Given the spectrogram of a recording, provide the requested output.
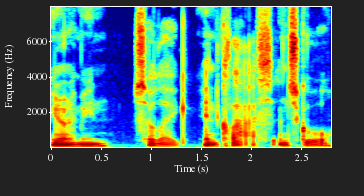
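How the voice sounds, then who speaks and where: A man speaks at a moderate pace with a very deep, low pitch and vocal fry. The sound is dry and close, with no echo. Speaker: ASMR content creator. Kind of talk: casual talk to camera. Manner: unedited, chatty, conversational.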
